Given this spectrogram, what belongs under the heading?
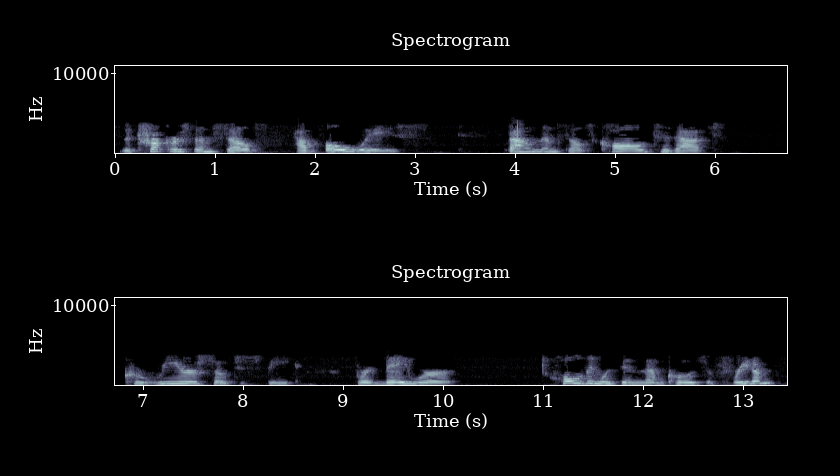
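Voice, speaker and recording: A middle-aged woman delivers a channeled spiritual message in a halting, measured way, often restarting and repeating words, recorded at home on a wired earphone mic. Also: medium pitch. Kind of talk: channeled message in first person plural. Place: small indoor room at home. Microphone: wired earphone mic on a webcam call. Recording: phone-like narrow sound.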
